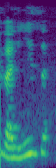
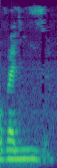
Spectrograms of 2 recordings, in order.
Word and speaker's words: valises: regarde comment ça s'écrit valises vais à elle y est eu donc tu vois qu'il y a la lettre s et on n'entend pas de l'injuste ainsi donc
